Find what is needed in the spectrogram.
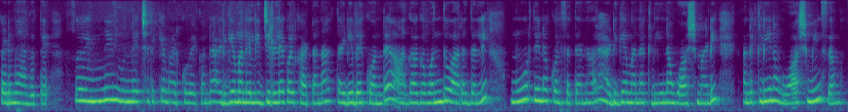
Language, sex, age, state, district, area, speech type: Kannada, female, 18-30, Karnataka, Mysore, urban, spontaneous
